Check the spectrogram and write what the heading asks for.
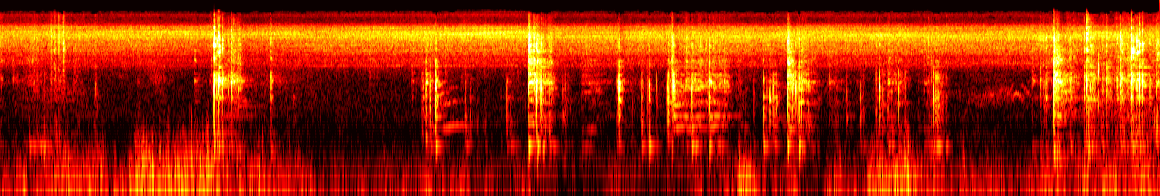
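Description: Handling noise as an empty aluminium can is picked up off the pavement and dropped into a bag of other cans: a string of short clicks and knocks of can on can and bag rustling.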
